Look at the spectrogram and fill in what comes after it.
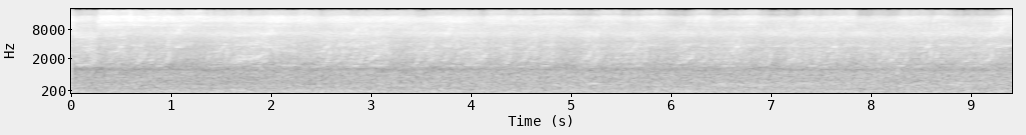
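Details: On a sunlit summer mountainside, cicadas keep up an unbroken high sizzling drone with faint rhythmic throbbing, loud and even throughout, over low ambient rumble.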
